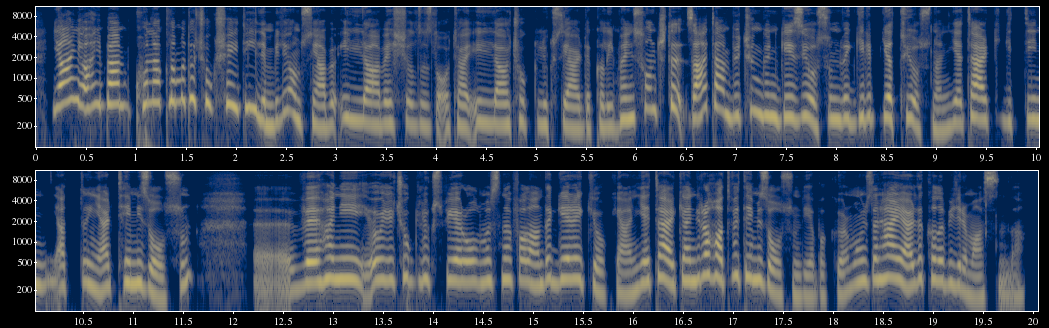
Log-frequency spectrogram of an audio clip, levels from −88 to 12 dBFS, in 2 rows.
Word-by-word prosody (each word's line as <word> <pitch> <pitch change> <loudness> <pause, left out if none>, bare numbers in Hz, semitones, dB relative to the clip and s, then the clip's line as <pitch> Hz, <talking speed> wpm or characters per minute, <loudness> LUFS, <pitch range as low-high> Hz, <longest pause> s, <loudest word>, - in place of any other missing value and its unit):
Yani, 435 +5 +6
hani, 370 +3 +3
ben 420 -1 +7
konaklamada 450 +3 +1
çok 445 -5 0
şey 400 -3 +2
değilim 300 - +1
biliyor 315 +9 -4
musun? 230 -3 -2
Ya, 195 0 -1
böyle 215 - -7
illa 240 -4 -1
5 220 0 -4
yıldızlı 210 -3 -7
otel, 195 0 -5
illa 220 -2 -2
çok 225 0 -10
lüks 210 +1 -7
yerde 190 -2 -3
kalayım. 195 0 -7
Hani, 255 +1 +1
sonuçta 370 +3 -2
zaten 285 +3 +3
bütün 310 +4 -3
gün 280 -2 +2
geziyorsun 255 -2 0
ve 260 - -1
girip 265 +3 -5
yatıyorsun. 240 -7 0
Hani, 185 +5 -7
yeter 250 +3 +3
ki 250 +1 -25
gittiğin, 240 +2 -5
yattığın 240 +1 -5
yer 210 +2 -1
temiz 255 -2 +1
olsun, 195 - -3 0.6
ııı, 210 - -9
ve, 260 0 +8
hani, 290 -1 +3
öyle 280 +1 0
çok 275 -1 -6
lüks 285 -2 -4
bir 280 - -1
yer 275 -1 +4
olmasına 270 +2 0
falan 265 -3 -1
da - - -2
gerek 285 -1 0
yok. 190 -5 -6
Yani, 185 +6 -5
yatarken 275 0 +3
rahat 320 -3 +4
ve 330 - -1
temiz 290 -6 0
olsun 175 -4 -5
diye 165 0 -9
bakıyorum. 180 +7 -8
O 265 - -1
yüzden 285 +1 -1
her 310 0 +4
yerde 245 +1 +2
kalabilirim 250 - -3
aslında. 165 +1 -4
255 Hz, 190 wpm, -22 LUFS, 220-290 Hz, 0.6 s, ve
